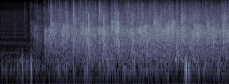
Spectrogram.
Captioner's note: applause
